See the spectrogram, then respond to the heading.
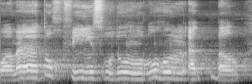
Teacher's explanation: صدورہم میں واو مدہ ہے اور یہاں پر را کو صاد کو دونوں کو پر پڑھیں گے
